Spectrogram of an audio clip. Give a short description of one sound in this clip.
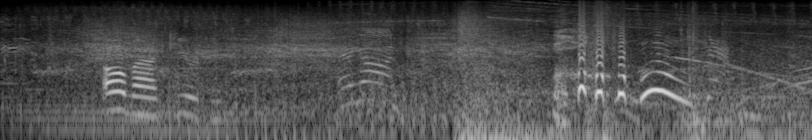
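A flying reptile shrieks loudly overhead.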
